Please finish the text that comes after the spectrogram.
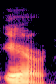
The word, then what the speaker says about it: Eir: heir e-i-r-s how how you spell her name pronounced air when you call on to her you can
